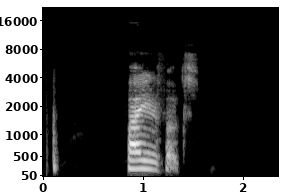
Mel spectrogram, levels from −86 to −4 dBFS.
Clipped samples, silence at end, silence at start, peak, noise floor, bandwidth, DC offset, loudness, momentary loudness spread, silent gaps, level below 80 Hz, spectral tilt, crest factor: under 0.1%; 0.85 s; 0.1 s; -2 dBFS; under -90 dBFS; 7.6 kHz; under 0.1%; -18 LUFS; 22 LU; none; -72 dBFS; -6 dB/octave; 20 dB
